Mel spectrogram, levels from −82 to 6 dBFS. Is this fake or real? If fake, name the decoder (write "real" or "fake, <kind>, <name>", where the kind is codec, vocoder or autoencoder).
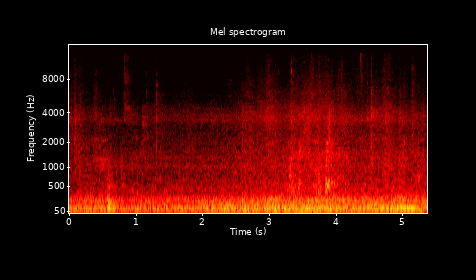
real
